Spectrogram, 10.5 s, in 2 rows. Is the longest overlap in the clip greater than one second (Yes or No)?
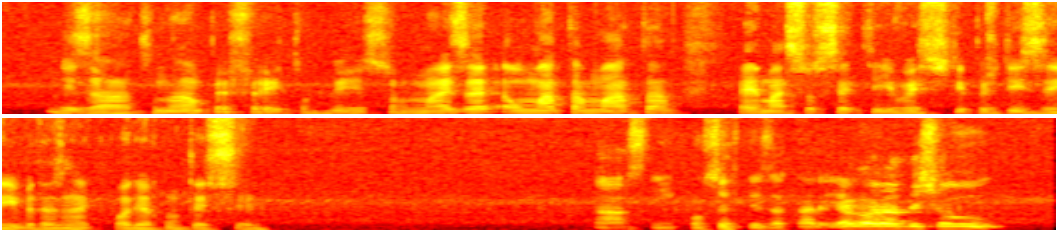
No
